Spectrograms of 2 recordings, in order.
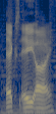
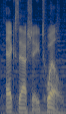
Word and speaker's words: X Æ A-Xii: Grimes says it's X AI. Elon says it's X A12.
